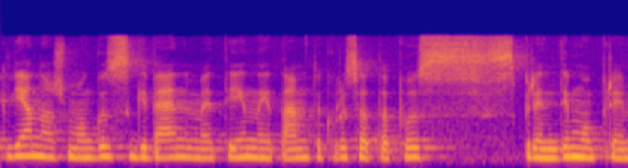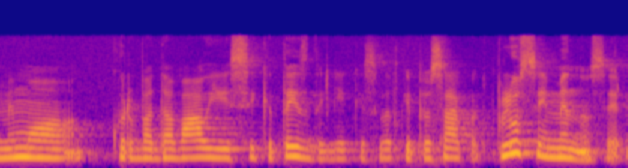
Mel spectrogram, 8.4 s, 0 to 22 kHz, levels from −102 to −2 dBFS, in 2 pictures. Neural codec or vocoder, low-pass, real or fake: none; 9.9 kHz; real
